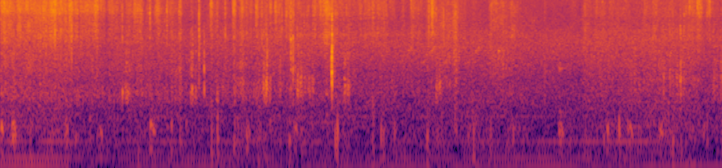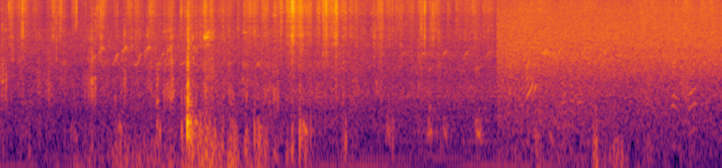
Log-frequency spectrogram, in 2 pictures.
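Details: Horse out cross-country schooling for the third time, still new to jumping. Scattered hoof strikes and clatters over low rumbling noise, a heavy burst of thumps midway suggesting a landing, then quieter steps.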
